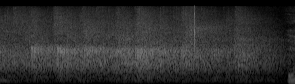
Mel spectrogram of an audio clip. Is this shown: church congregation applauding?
yes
